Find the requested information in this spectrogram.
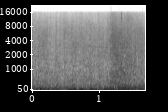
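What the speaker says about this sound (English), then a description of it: "D-Cannon getting shots on those Assault Marines" Heavy booming cannon blasts from a D-Cannon in the Dawn of War 2 real-time strategy game, a dense continuous battle roar with a brighter burst near the end.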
